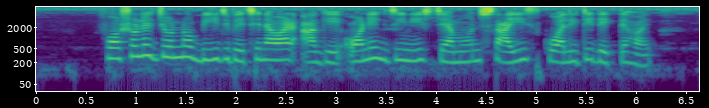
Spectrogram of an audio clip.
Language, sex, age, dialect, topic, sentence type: Bengali, female, 18-24, Northern/Varendri, agriculture, statement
